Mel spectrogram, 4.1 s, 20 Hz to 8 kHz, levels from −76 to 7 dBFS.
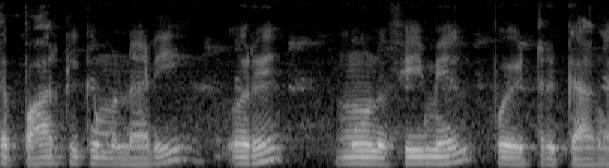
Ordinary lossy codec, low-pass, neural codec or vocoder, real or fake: none; none; none; real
